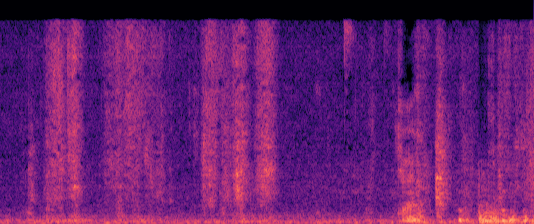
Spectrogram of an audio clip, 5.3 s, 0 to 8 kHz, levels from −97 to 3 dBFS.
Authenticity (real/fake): fake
